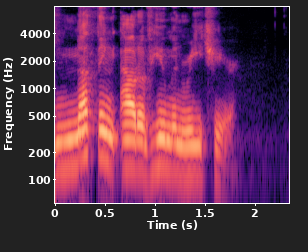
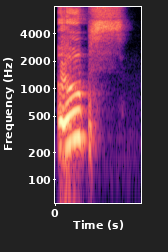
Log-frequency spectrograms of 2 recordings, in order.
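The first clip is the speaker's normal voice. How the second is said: sudden high, loud oops; mock oops; 13 semitones higher, 13 dB louder than usual. Catching himself mid-sermon, a hammed-up loud oops. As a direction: yelp it like you got caught.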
